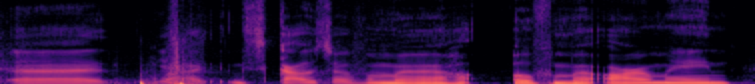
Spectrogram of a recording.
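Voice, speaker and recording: A woman hosts a stage conversation, feeling her way through questions with frequent pauses. Her voice is low and mellow, recorded dry and close. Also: steady tone, clean tone, no room sound. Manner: hesitant with many fillers. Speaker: interviewer. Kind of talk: stage interview.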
